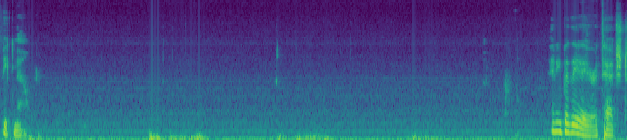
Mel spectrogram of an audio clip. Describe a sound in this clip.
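A woman breathes slowly and deeply close to a microphone.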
